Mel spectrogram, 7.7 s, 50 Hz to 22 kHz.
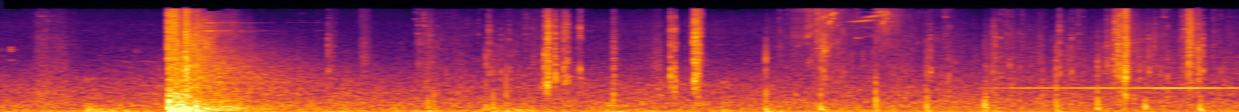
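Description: A single sharp gunshot from a gun in The Division 2, followed by scattered lighter clicks and taps, with quiet background ambience and no talking.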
